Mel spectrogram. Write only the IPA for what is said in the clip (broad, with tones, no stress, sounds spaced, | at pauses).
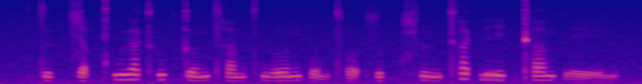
t ɯ˨˩ k̚ t͡ɕ a˨˩ p̚ kʰ w ɯ˥˩ a̯ kʰ u˥˩ k̚ t o˦˥ n tʰ a˧ m kʰ w oː˦˥ n p o˩˦ m tʰ ɔ˨˩ ʔ s u˦˥ k̚ t͡ɕʰ ɯ˧ ŋ kʰ a˥˩ k̚ r i˥˩ t̚ kʰ a˥˩ m p l eː˨˩ m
